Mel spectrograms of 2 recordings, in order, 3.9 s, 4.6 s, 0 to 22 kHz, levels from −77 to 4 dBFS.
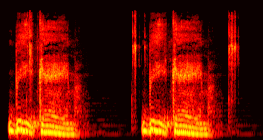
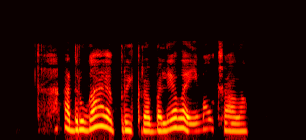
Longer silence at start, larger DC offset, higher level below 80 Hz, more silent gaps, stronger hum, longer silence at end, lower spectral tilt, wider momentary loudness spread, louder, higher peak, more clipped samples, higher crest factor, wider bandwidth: second, 0.1 s vs 0.55 s; neither; first, -60 dBFS vs -66 dBFS; neither; neither; second, 0.4 s vs 0.9 s; second, -4.5 dB/octave vs -6.5 dB/octave; second, 11 LU vs 14 LU; first, -20 LUFS vs -25 LUFS; first, 0 dBFS vs -8 dBFS; neither; about the same, 20 dB vs 18 dB; first, 17 kHz vs 7.8 kHz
